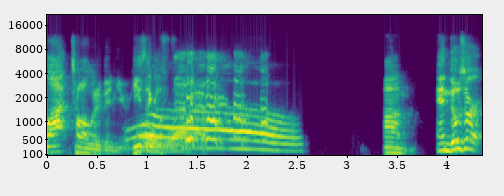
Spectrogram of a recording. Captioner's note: laughing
